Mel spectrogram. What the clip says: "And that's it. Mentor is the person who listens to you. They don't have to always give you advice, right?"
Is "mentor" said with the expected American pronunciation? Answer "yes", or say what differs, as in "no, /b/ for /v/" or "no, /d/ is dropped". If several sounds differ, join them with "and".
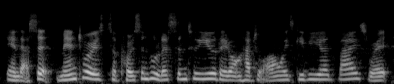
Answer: yes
